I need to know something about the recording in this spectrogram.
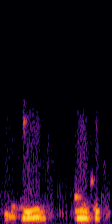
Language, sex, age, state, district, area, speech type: Odia, female, 45-60, Odisha, Sundergarh, rural, conversation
